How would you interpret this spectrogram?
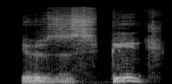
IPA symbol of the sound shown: ə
